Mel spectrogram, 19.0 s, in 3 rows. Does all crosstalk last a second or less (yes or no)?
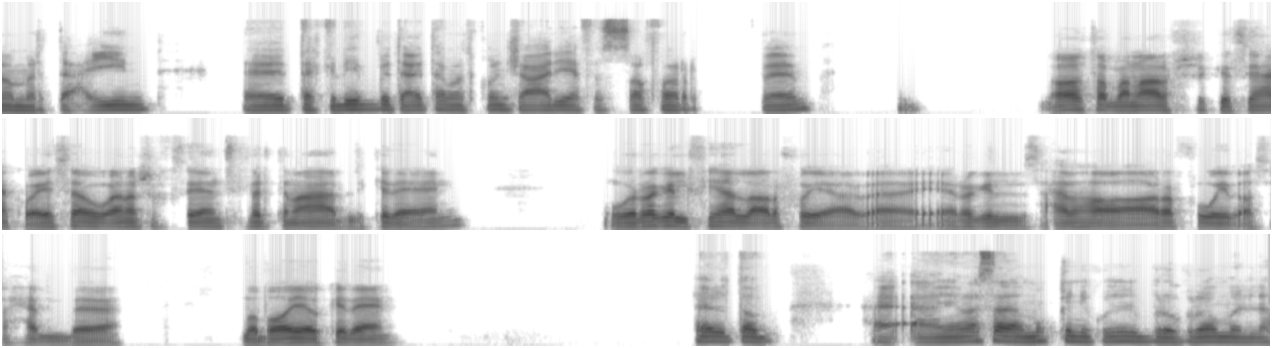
yes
